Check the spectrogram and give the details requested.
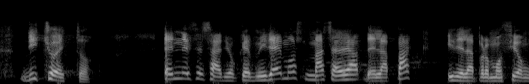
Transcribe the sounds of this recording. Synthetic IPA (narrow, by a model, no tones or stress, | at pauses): d̪it͡ʃoest̪o̰ | e̞zne̞θesaɾjoke̞miɾe̞mo̞zmasaʎaðe̞lapak̚ | iðe̞lapɾo̞mo̞θjõ̞ŋ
